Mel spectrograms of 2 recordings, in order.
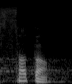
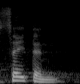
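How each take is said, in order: First: The first vowel sounds like 'ah'. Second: The first vowel sounds like 'ay'. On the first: The speaker calls it wrong. "Et pas" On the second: The speaker calls it right. "en hébreu, on dit Satan. S- S-A-Y-T-A-N"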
